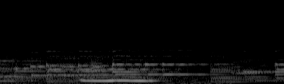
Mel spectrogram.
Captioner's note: omnomnom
